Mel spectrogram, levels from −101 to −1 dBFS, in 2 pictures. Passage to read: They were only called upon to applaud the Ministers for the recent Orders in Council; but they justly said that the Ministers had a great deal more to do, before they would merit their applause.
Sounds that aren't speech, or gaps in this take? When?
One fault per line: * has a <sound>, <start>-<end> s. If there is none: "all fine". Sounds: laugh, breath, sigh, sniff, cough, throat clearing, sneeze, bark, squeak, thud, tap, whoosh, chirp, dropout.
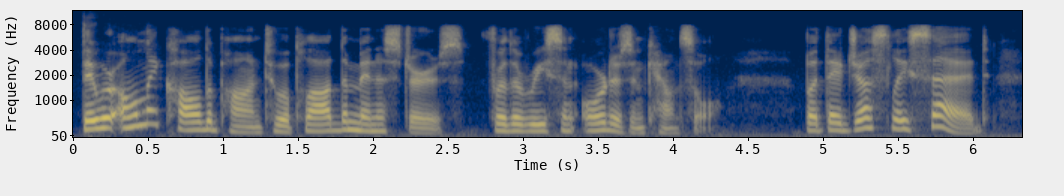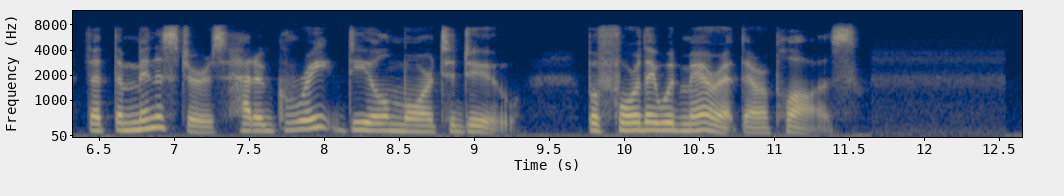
all fine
